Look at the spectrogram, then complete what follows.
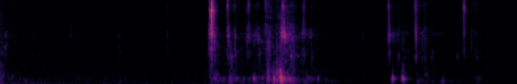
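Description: Faint computer keyboard keystrokes. A quick run of clicks starts about two seconds in, followed by a few single taps.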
